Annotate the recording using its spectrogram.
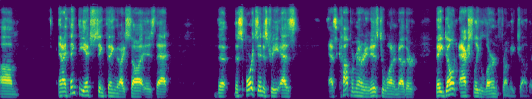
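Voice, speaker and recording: Against a quiet background, a man at medium pitch talks with lively intonation at a moderate pace, leaving long, frequent pauses. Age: 60s. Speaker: sports business executive. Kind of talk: interview.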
